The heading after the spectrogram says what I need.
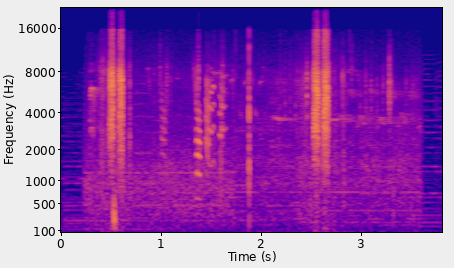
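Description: Red-breasted Nuthatch giving two harsh, scratchy bursts about two seconds apart, with a few short nasal, tinny notes between them.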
